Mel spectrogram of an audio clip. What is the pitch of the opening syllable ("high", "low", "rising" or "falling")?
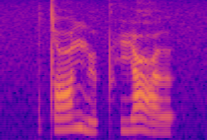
rising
